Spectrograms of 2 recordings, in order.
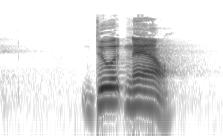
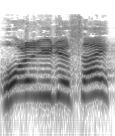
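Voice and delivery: menacing challenge; 6 semitones higher, 3 dB louder than usual. Retold or imitated. Big man confronting them.

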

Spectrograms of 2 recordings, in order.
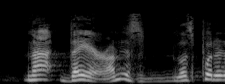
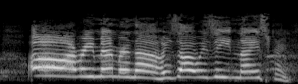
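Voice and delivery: much higher, loud shout of recognition; joyful shout; 11 semitones higher, 9 dB louder than usual. Retold or imitated. Old friend finally remembering the speaker, loud joyful shout. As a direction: cry it out as the memory hits.

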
